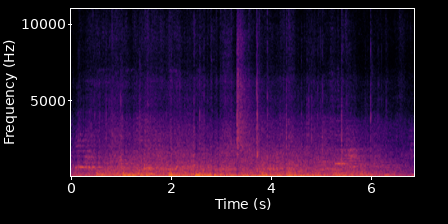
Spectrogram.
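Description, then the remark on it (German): A white cane taps on a steel bridge: a few sharp, irregular metallic clicks, fairly faint beneath a steady, loud wash of rumbling background noise. “also wenn man jetzt mit diesem Stock über, über diese Brücke geht, dann hört man eben, dass das aus Stahl, also aus Metall ist, die Brücke.”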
